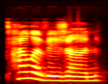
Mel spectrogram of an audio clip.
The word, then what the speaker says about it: television: same as mansion but it doesn't say shun it says s-i-o-n television john it's got the z sound going with the s okay let's practice i'm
